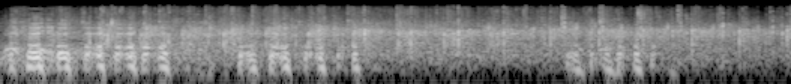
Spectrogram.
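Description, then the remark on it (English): An audience claps steadily for several seconds, a dense, even patter of many hands with scattered voices calling out beneath it, holding at a fairly loud level throughout. “Anybody going to clap for me this morning?”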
